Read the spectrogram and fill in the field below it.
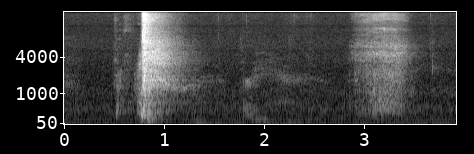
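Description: One sharp, explosive sneeze with a brief intake before it, followed by a softer breathy sound.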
